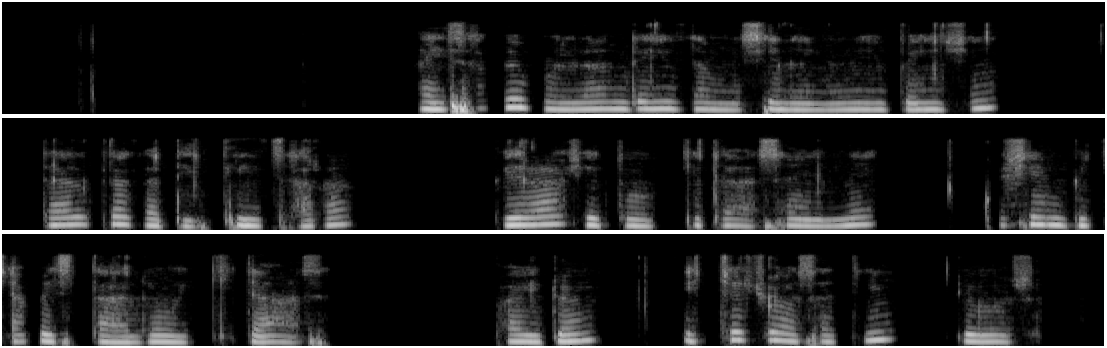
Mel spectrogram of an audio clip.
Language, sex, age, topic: Gamo, female, 25-35, agriculture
